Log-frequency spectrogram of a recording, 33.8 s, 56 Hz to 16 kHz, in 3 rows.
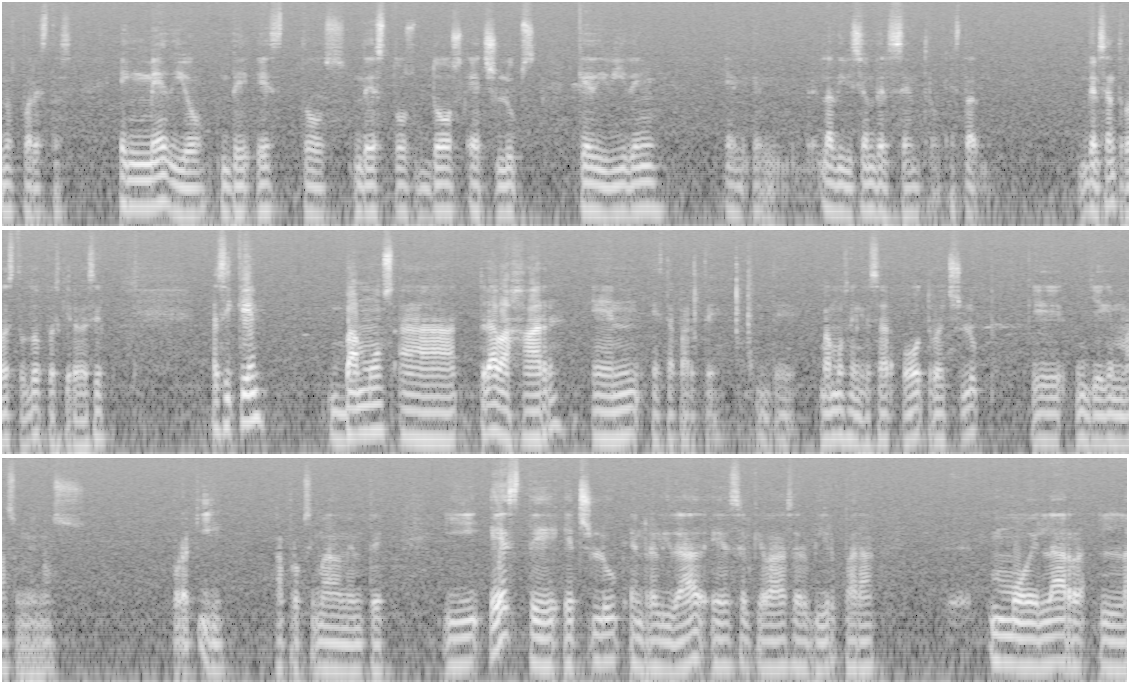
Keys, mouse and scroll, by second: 16.0-17.3 drag, 18.7 ctrl+r, 19.9 click, 24.9 click.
